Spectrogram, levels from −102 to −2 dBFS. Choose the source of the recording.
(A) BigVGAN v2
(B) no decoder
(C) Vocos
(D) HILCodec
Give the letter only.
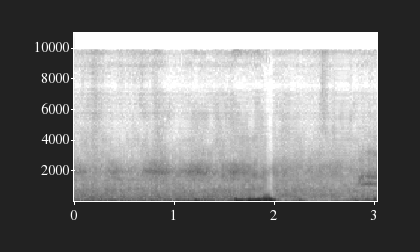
C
